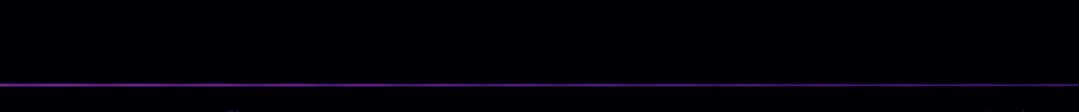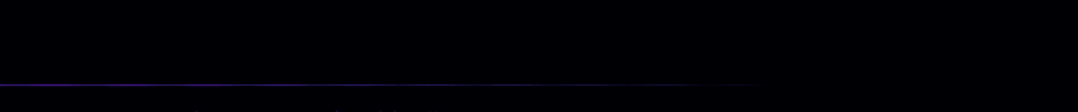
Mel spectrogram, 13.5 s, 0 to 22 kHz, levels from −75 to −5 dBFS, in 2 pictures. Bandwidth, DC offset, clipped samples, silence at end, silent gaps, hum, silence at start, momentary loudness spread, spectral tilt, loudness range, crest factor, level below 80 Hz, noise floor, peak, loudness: 3 kHz; under 0.1%; under 0.1%; 0 s; none; none; 0 s; 14 LU; -3 dB/octave; 12 LU; 12 dB; -86 dBFS; -81 dBFS; -48 dBFS; -58 LUFS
